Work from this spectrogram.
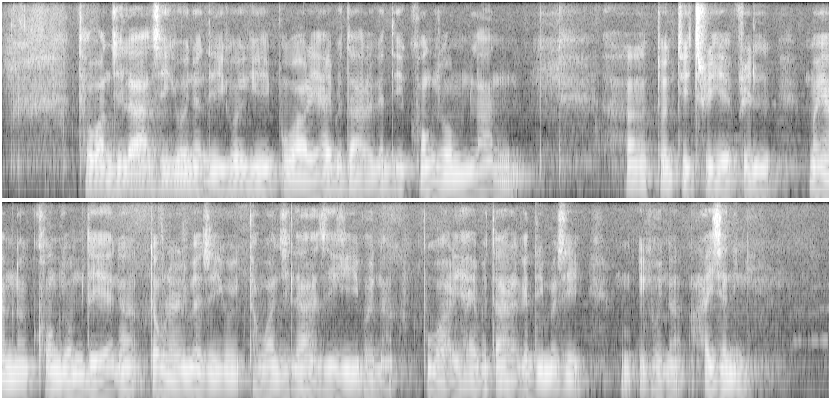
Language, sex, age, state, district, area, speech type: Manipuri, male, 30-45, Manipur, Thoubal, rural, spontaneous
